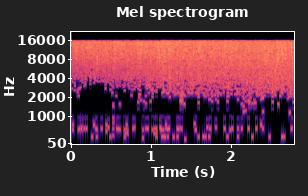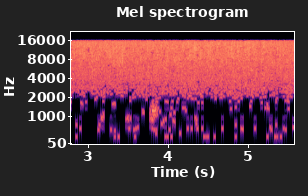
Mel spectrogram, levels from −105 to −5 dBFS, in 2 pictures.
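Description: No technical faults can be heard anywhere in this audio.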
